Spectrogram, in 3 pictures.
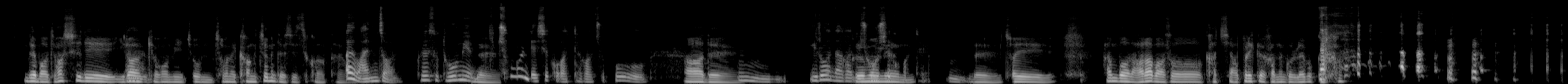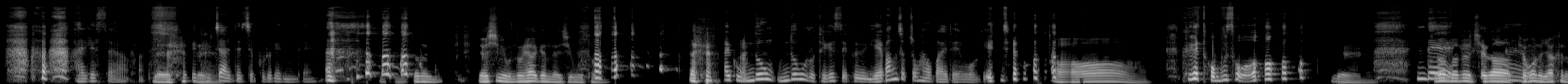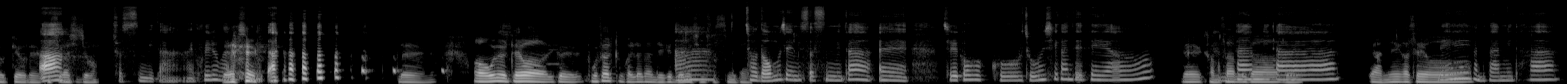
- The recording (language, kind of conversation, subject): Korean, unstructured, 봉사활동을 해본 적이 있으신가요? 가장 기억에 남는 경험은 무엇인가요?
- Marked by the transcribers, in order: teeth sucking; laugh; laughing while speaking: "해볼까요?"; teeth sucking; laugh; laugh; laugh; laugh; laughing while speaking: "네"; laugh; other background noise; tapping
